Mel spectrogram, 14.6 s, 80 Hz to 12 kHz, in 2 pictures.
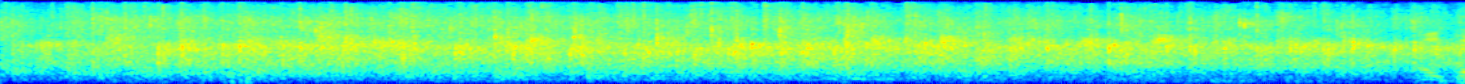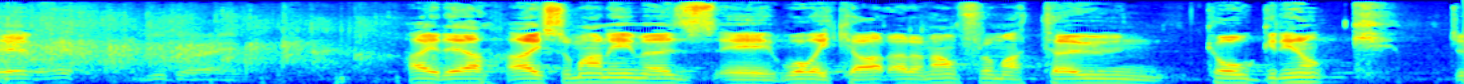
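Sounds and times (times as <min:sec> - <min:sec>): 
crowd applause: 0:00.0 - 0:09.6
speech: 0:07.3 - 0:08.7, 0:09.4 - 0:14.6.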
